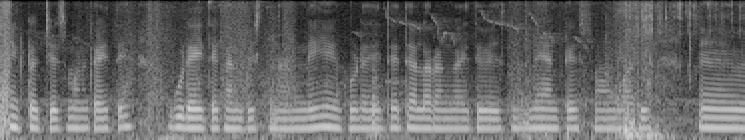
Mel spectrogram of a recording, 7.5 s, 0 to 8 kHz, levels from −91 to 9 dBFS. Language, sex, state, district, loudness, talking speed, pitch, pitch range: Telugu, female, Telangana, Nalgonda, -19 LUFS, 95 wpm, 170 Hz, 165-175 Hz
